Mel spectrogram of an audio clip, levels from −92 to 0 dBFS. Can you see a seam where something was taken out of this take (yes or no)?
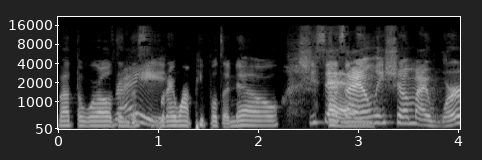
no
